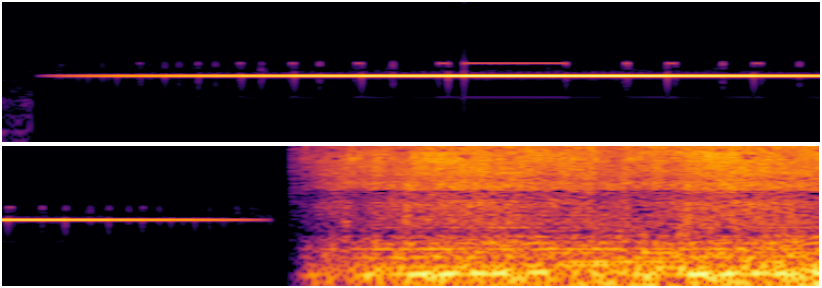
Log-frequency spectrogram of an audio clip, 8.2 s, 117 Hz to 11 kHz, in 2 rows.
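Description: A steady 1 kHz test tone of the kind played with colour bars, swelling in and fading away over about five seconds. About five and a half seconds in, a loud noisy sound effect for an animated logo starts suddenly: a hiss over a low rumble.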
